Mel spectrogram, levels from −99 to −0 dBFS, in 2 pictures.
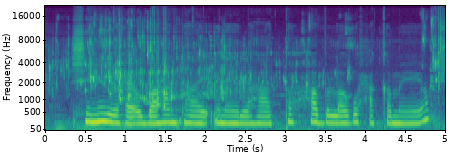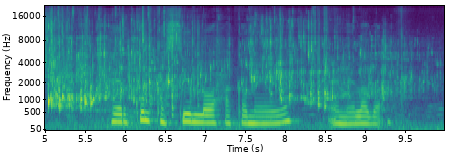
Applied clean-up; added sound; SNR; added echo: none; Liquid; 5 dB; none.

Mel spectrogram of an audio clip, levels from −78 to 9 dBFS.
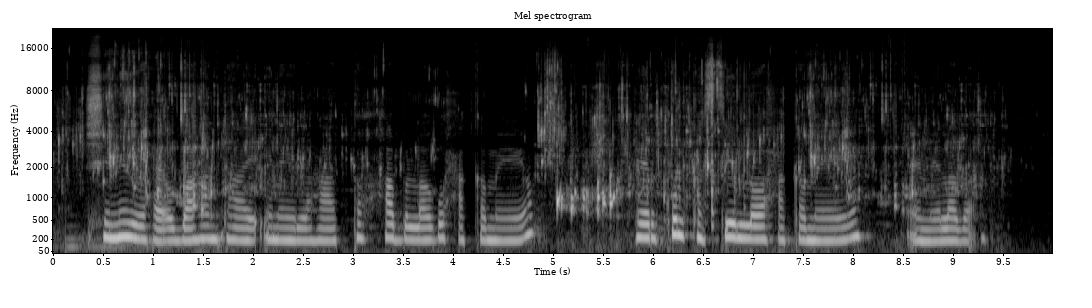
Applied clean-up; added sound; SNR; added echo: neural mask model RNNoise.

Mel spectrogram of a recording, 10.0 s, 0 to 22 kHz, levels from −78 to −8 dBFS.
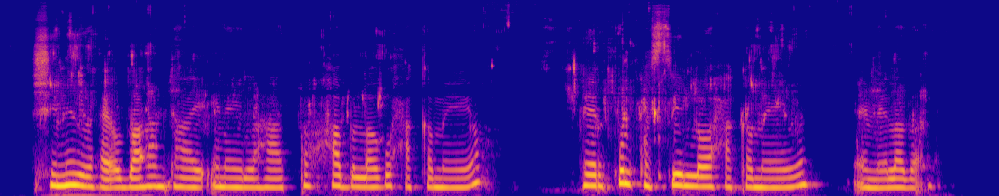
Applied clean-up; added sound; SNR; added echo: neural mask model Resemble Enhance denoiser.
